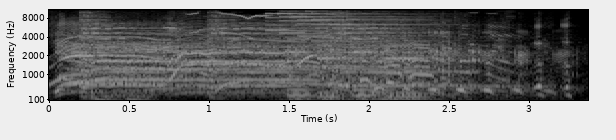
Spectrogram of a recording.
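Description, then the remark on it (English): A group of people screams together, a loud, chaotic tangle of overlapping shrieks and yells that holds steady for a couple of seconds before breaking into scattered, fading cries. “More of their screams can be heard from outside your doors, sometimes even sounding of maniacal laughter.”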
